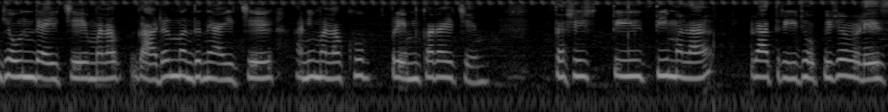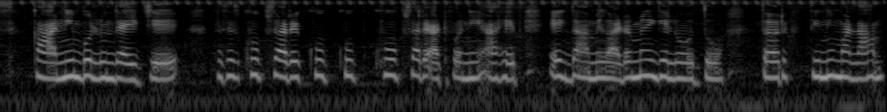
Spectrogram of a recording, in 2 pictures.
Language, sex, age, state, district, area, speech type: Marathi, female, 30-45, Maharashtra, Nagpur, urban, spontaneous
